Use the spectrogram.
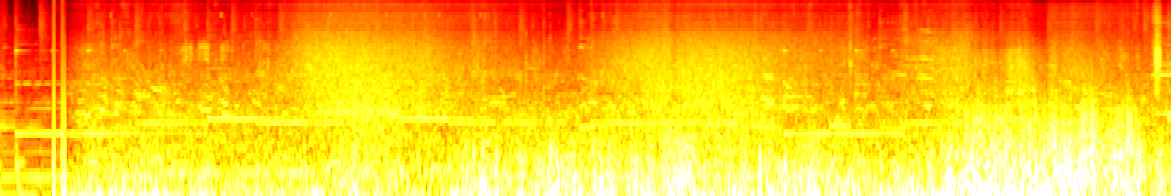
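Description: Ocean surf rolling onto a sunny beach on Mykonos, Greece, a steady broadband wash that swells louder toward the end, with wind buffeting the microphone and a faint steady hum underneath.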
